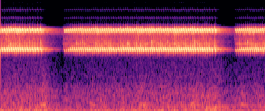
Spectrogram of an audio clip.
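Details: Giant cricket recorded close up at night in the countryside: a loud, buzzy, rapidly pulsed high trill that runs steadily, then breaks off once for a short pause before resuming.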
